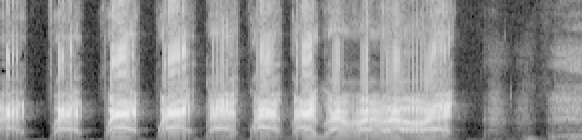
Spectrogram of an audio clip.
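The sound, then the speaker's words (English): A duck quacks loudly in a quick, rhythmic run of about half a dozen nasal calls, ending in one longer drawn-out quack before fading to near silence. “I just envision seeing like the ducks flying across my head with a flying V”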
